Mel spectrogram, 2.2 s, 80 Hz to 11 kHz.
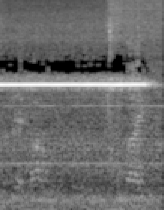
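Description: Door-closing warning tone on a London Underground 1992 Stock train: a single steady high-pitched beep held for about two seconds, signalling that the doors are about to close.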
